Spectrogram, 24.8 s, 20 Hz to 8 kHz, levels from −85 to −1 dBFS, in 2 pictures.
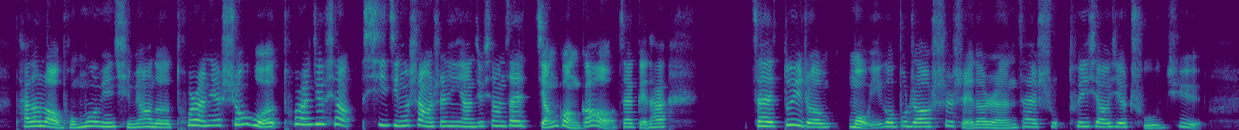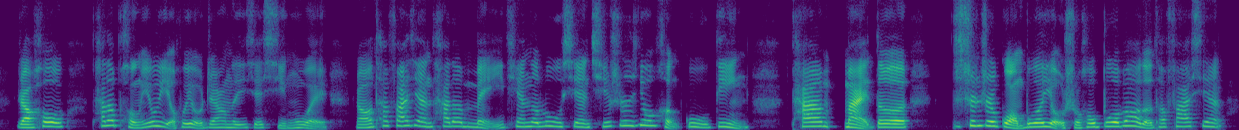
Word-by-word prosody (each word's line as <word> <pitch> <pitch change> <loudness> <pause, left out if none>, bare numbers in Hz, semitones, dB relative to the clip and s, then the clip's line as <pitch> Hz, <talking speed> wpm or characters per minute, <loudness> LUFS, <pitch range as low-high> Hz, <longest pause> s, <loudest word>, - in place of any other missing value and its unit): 他 255 - -2
的 275 - +2
老 250 -6 +3
婆 185 -1 -6
莫 265 +6 0
名 245 -2 0
其 245 -3 -5
妙 225 +4 -1
地 215 -2 0
突 330 - -7
然 315 -3 +4
间 320 +1 -3
生 365 +3 -2
活 245 -5 +4
突 400 - -8
然 370 -1 +1
就 395 0 +3
像 375 -6 -1
戏 335 -4 -4
精 305 -2 -1
上 305 -4 +1
身 270 +1 -2
一 - - -2
样， 240 -2 0
就 250 - -4
像 285 0 -3
在 290 0 +2
讲 270 - +2
广 290 - +1
告， 160 - 0
在 225 +2 -1
给 220 - -3
他 220 +2 0 0.9
在 275 -1 +5
对 335 +6 0
着 225 -4 0 0.2
某 215 -3 +1
一 185 - -8
个 245 +1 +1
不 270 +2 -6
知 245 - +1
道 240 0 +3
是 250 +3 -6
谁 255 -10 -3
的 185 +1 -2
人 165 +1 -3
在 230 +1 -4
说 225 +1 -9
推 250 -1 -4
销 245 -3 -1
一 - - -4
些 230 -1 0
厨 165 -8 -8
具， 230 - -9 0.5
然 190 -1 +5
后 250 +2 +3 0.2
他 285 - -6
的 310 - +3
朋 195 - -3
友 270 +5 0
也 240 - -1
会 215 -2 -1
有 150 - 0
这 195 +4 -5
样 195 0 -3
的 190 - -3
一 180 - -5
些 190 -1 -6
行 175 -2 -7
为， 170 - -3 0.2
然 185 0 -1
后 205 - 0
他 290 - -6
发 285 0 +2
现 265 -6 -1
他 255 +2 -2
的 260 -1 -1
每 215 -5 -2
一 180 - -8
天 240 +4 -4
的 250 - +1
路 260 0 -2
线 240 -3 -2
其 225 +4 -5
实 295 +2 -2
又 310 -1 -1
很 300 - -3
固 220 -4 -3
定。 210 -3 -3 0.4
他 255 0 +3
买 210 -3 +7
的 205 -1 +5 0.4
甚 290 +4 +1
至 280 -2 +5
广 245 - +5
播 230 +3 +5
有 240 - +4
时 170 - -2
候 220 +7 +2
播 255 +2 +4
报 280 -3 +2
的， - - +3
他 220 +6 -5
发 250 +3 -2
现 255 -3 -4
245 Hz, 255 characters per minute, -25 LUFS, 210-275 Hz, 0.9 s, 买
